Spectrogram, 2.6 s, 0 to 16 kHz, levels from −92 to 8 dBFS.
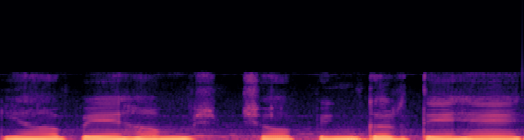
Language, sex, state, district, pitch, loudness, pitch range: Hindi, female, Rajasthan, Jaipur, 205 Hz, -13 LUFS, 195-215 Hz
